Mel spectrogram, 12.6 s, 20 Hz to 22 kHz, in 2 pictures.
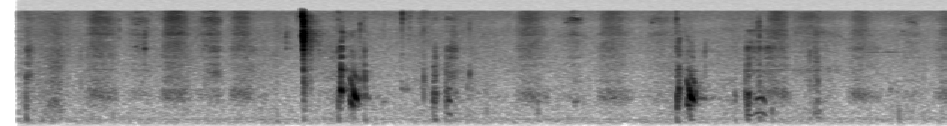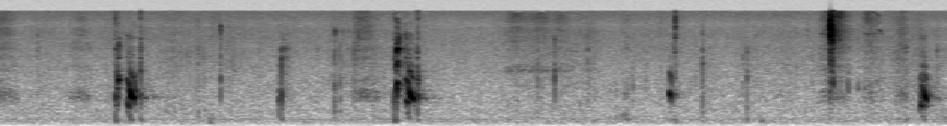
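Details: Newborn with hiccups: quiet, brief, repeated catches in breathing, roughly 20 to 25 a minute, one notably loud, with faint room noise.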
